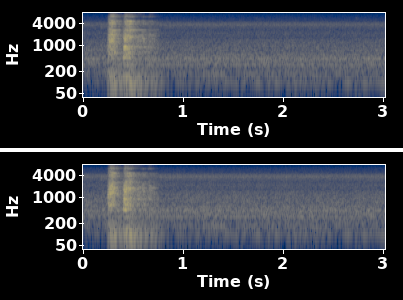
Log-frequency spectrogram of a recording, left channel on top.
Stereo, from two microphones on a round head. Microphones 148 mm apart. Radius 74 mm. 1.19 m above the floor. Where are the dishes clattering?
10° right (ahead or behind), 2.5 m.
